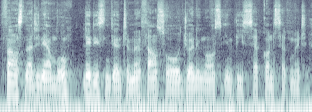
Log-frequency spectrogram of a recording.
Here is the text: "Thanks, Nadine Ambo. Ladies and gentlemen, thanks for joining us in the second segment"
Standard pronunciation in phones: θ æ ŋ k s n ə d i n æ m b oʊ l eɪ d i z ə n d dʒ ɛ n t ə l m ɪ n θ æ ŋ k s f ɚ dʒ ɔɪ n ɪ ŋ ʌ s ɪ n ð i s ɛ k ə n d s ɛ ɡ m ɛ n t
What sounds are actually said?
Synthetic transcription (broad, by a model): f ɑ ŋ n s n ə d i n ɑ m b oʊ l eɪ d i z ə n dʒ ɛ n t ə l m ɪ n f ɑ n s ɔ dʒ ɔɪ n ɪ ŋ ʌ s ɪ n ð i s ɛ k ə n d s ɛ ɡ m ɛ n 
